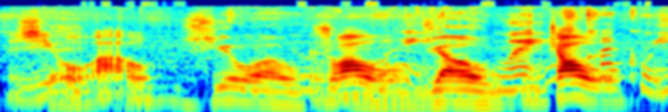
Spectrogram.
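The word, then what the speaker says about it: João: Donc, une photo en plein travail avec Joao. Je ne suis pas sûr de la prononciation. J-O-A-O. Ah, C'est J-O-A-O.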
